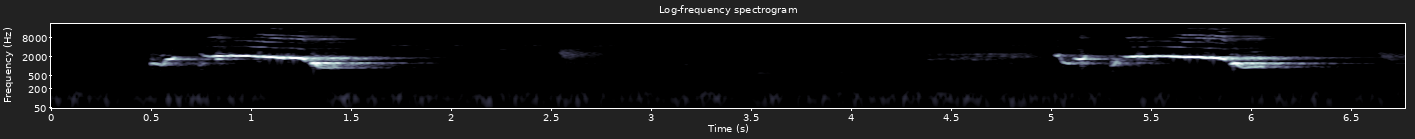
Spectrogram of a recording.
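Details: Energetic Javan black-naped oriole used to stimulate untrained birds to sing: two rich, slurred whistled phrases, each ending in a falling note, about four and a half seconds apart, with a soft note between.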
